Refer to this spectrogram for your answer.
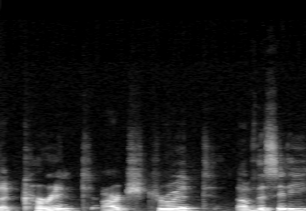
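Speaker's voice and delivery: mocking, sarcastic delivery. Asking a question in character about the current archdruid: sarcastic question.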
